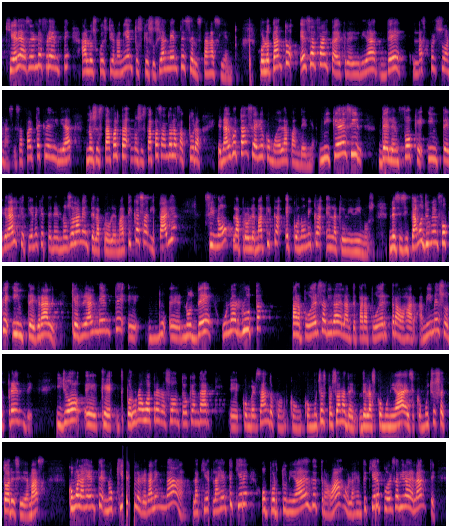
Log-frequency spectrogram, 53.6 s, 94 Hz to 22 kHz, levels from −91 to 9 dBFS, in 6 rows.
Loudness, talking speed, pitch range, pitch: -19 LUFS, 160 wpm, 230-320 Hz, 270 Hz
